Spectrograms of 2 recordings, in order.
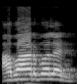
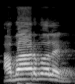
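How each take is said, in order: The two takes are said the same way.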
